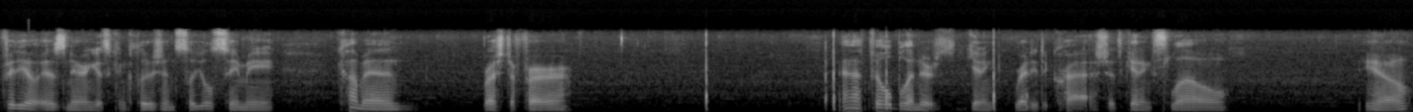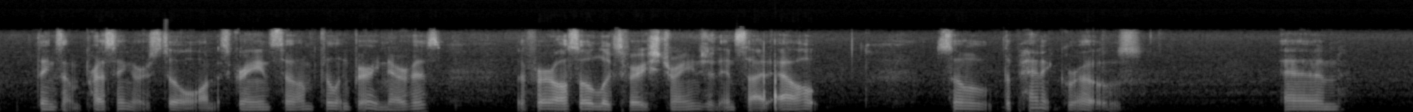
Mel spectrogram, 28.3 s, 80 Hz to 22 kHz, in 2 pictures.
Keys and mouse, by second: 0.2 drag, 0.4 middle click, 1.0 click, 1.7-6.0 middle drag, 6.0-7.4 drag, 10.0 ctrl+s, 11.4 ctrl+s, 13.2-26.5 drag.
